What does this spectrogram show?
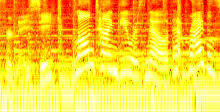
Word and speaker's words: Furness: I'm here with my co-host, none other than the head of Ether Studios himself, Furness. It's actually pronounced Furnacy.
